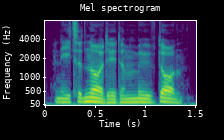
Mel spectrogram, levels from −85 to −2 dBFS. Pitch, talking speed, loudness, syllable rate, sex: 120 Hz, 200 wpm, -15 LUFS, 7.2 syllables/s, male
